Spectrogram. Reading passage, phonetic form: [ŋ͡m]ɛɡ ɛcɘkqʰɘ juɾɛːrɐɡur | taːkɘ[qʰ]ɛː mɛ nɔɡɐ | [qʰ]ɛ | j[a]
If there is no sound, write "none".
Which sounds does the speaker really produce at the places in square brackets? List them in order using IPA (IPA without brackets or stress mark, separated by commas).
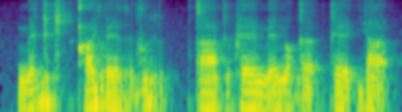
m, pʰ, k, a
